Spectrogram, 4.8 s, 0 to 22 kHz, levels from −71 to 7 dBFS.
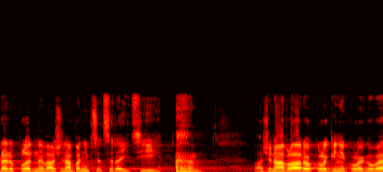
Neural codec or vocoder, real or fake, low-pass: none; real; 9.9 kHz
